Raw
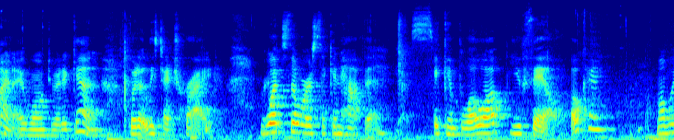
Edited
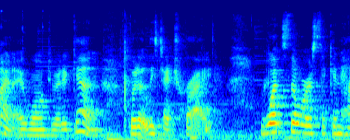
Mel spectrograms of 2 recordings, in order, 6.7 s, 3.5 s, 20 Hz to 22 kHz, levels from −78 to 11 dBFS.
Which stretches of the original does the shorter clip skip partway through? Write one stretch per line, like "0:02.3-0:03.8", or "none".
none

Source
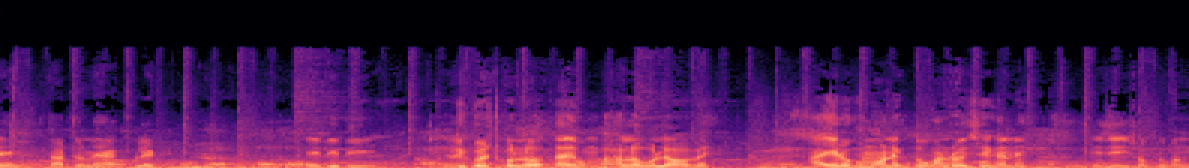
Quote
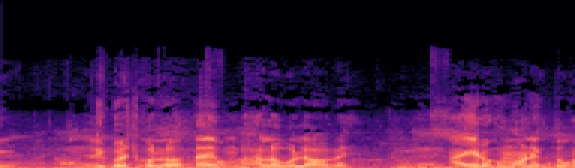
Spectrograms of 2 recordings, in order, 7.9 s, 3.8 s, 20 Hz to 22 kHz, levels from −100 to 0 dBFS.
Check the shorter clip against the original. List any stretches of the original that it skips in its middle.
none

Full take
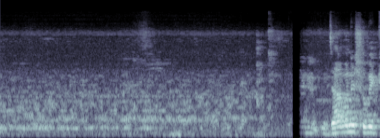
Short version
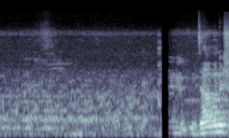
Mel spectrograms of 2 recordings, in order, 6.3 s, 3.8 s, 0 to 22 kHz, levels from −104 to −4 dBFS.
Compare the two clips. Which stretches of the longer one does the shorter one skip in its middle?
0:04.4-0:04.9

